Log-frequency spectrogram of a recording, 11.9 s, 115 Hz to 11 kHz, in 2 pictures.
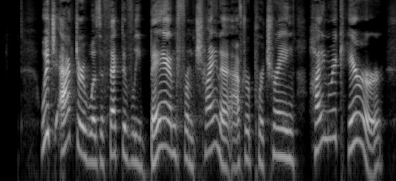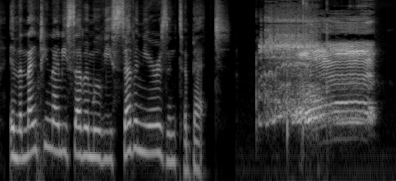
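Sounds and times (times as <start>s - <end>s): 
speech: 0.6s - 10.0s
horse whinnying: 9.8s - 11.6s.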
